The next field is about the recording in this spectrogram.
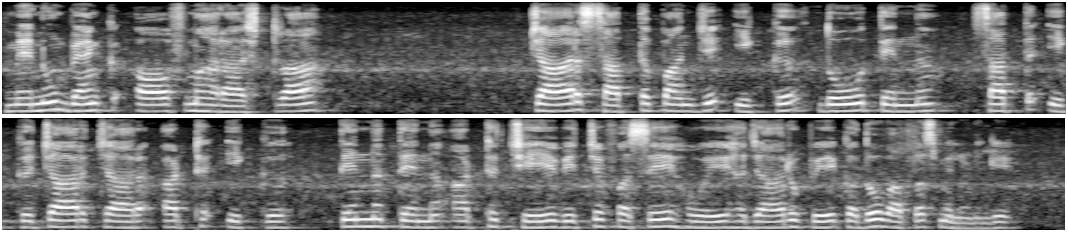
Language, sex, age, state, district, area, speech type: Punjabi, male, 18-30, Punjab, Mohali, urban, read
